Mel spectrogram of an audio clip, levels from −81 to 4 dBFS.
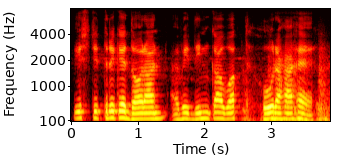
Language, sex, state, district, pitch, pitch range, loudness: Hindi, male, Assam, Sonitpur, 155 Hz, 145-165 Hz, -16 LUFS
